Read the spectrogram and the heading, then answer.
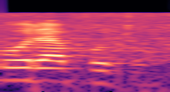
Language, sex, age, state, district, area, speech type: Odia, female, 45-60, Odisha, Sundergarh, urban, spontaneous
